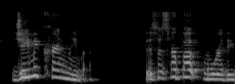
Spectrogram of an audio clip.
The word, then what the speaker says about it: Jamie Kern Lima: jam Lee k i I say it wrong Jamie Kern Lima this is her book worthy but she has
